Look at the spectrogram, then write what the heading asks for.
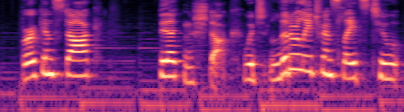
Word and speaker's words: Birkenstock: the world nowadays, and it's natural that people pronounce it with their native accent, so English speakers usually say Birkenstock. In German we say Birkenstock. Birkenstock, Birkenstock, which literally translates to birch stick.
